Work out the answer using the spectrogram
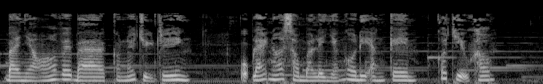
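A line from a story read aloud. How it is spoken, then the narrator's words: Gentle, smiling. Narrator (Vietnamese): Triệu Tử Thiêm mỉm cười nhẹ nhàng nói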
